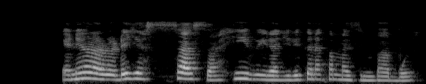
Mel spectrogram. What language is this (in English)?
Swahili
